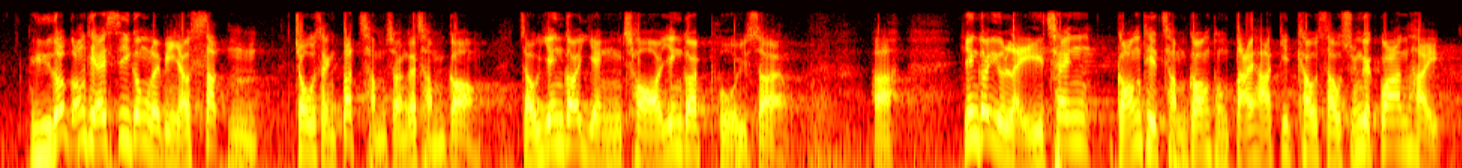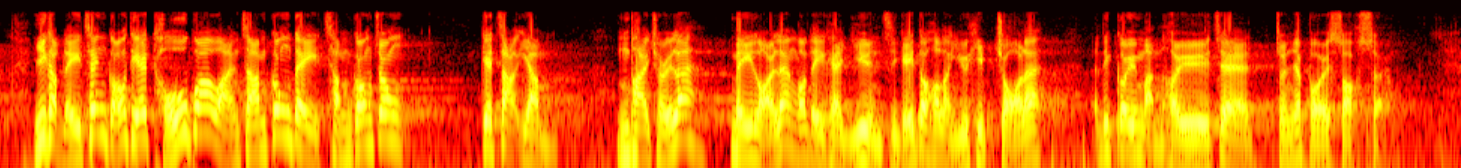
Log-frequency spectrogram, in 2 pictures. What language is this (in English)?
Cantonese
